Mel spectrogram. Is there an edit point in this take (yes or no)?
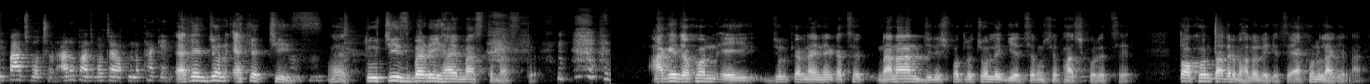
yes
